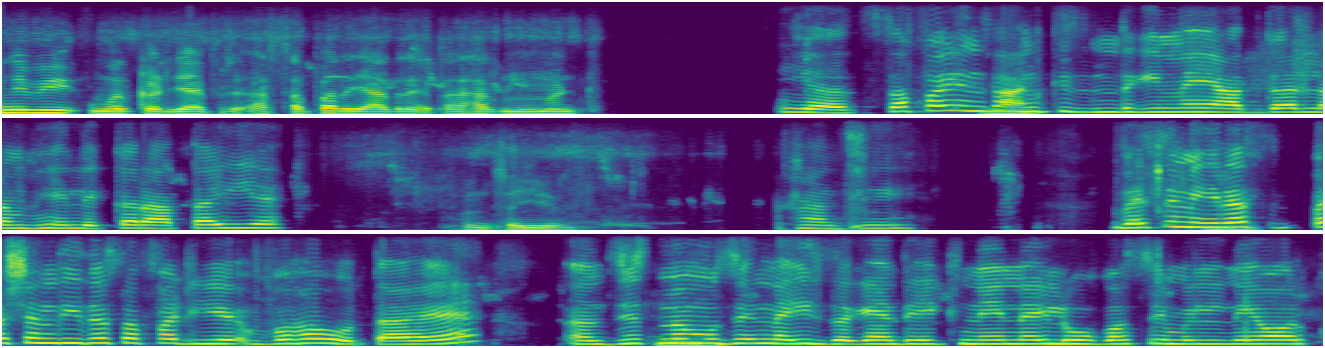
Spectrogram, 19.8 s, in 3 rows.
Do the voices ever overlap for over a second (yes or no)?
no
